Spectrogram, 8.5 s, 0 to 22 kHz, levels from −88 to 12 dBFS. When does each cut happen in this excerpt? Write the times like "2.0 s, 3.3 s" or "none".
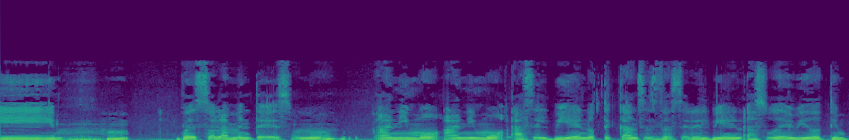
5.0 s, 7.5 s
